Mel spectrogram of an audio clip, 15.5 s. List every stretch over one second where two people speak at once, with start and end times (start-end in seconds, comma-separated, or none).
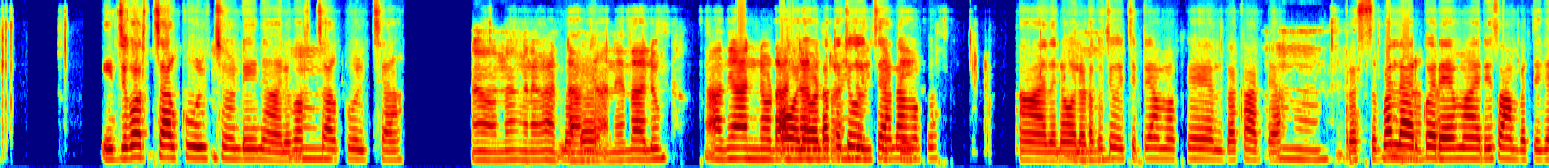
7.8-9.1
